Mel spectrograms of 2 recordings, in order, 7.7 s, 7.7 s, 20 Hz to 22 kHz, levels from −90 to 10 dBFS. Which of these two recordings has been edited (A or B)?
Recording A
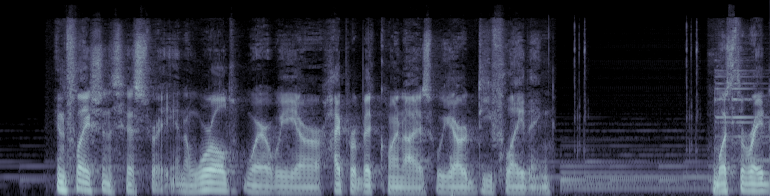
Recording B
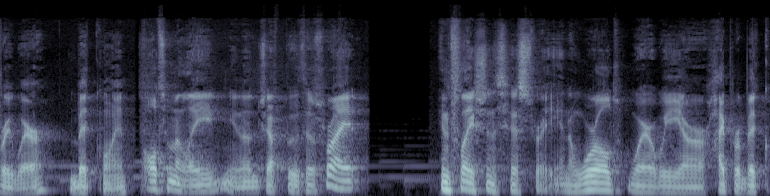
B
